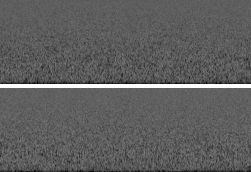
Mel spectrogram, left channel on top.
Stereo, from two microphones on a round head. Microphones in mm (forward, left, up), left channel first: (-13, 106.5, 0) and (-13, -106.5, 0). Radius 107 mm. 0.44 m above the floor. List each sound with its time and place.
Only background noise.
